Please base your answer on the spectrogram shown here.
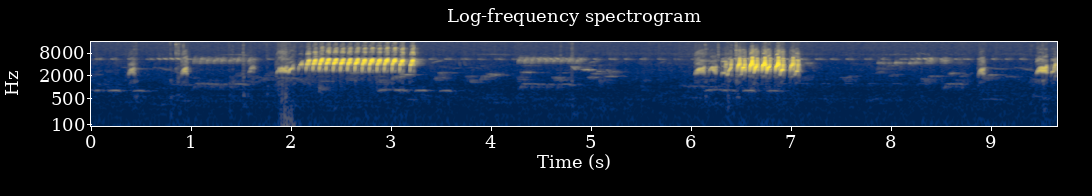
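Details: Flamboyan (grey-headed canary-flycatcher) call to make wild birds answer back: sparse high peeps, a sustained, rapid, buzzy trill over a second, then a shorter stronger burst and faint notes.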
